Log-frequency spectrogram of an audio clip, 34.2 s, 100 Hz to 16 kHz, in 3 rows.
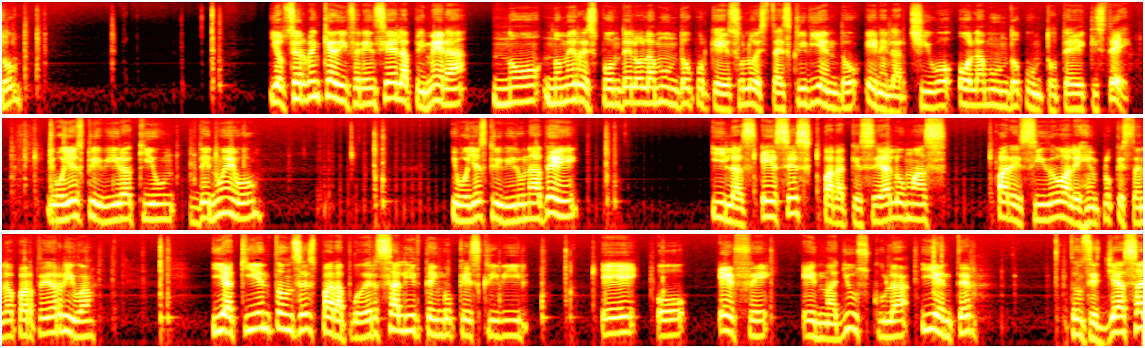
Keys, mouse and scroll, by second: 0.0-2.0 typing, 11.2-15.0 typing, 16.6-17.3 typing, 18.8-21.6 typing, 24.2 Return, 28.6-29.9 typing, 32.0 Return.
